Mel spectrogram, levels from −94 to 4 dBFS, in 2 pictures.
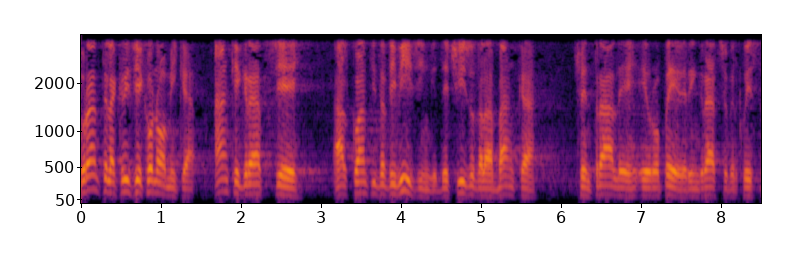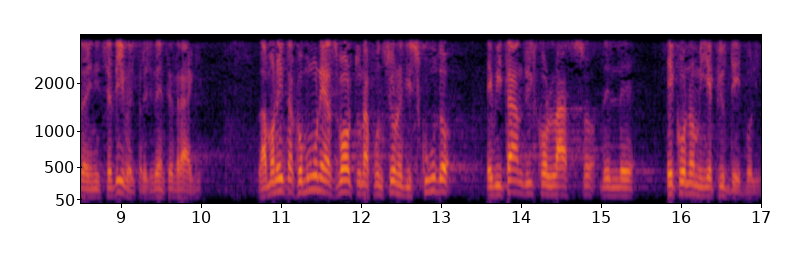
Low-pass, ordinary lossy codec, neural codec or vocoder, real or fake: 3.6 kHz; none; none; real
